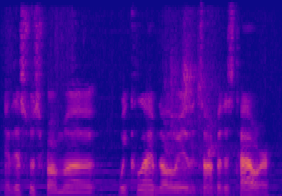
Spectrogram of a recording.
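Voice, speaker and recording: A man's voice: mid-range voice, brisk, pushed and bright. A man giving casual, offhand, musing commentary while he plays a video game. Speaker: gamer commentating on his play. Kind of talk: casual let's play commentary. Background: game music.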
